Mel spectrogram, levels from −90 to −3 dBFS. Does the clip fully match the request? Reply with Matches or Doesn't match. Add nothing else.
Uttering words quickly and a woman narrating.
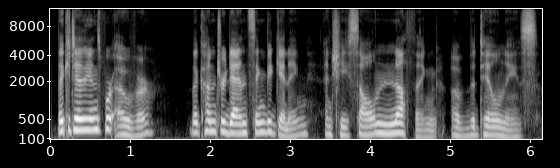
Doesn't match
